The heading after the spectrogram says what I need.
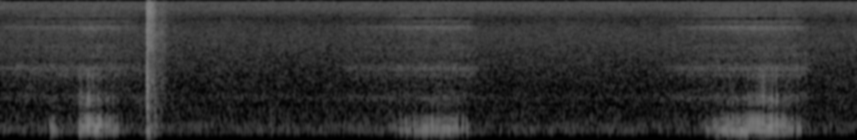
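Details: Cat snoring: soft, low rattling snores, three breaths about three seconds apart, with one brief click between, in a quiet room.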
